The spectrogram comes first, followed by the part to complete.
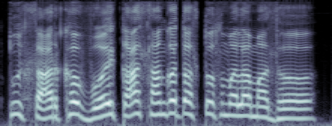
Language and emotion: Marathi, angry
